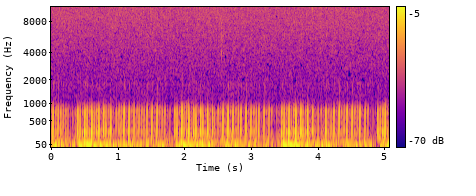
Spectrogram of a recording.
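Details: Baby kitten purring indoors, a steady low rumbling purr that swells and pauses in regular breaths about every one and a half seconds, with no other sounds.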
